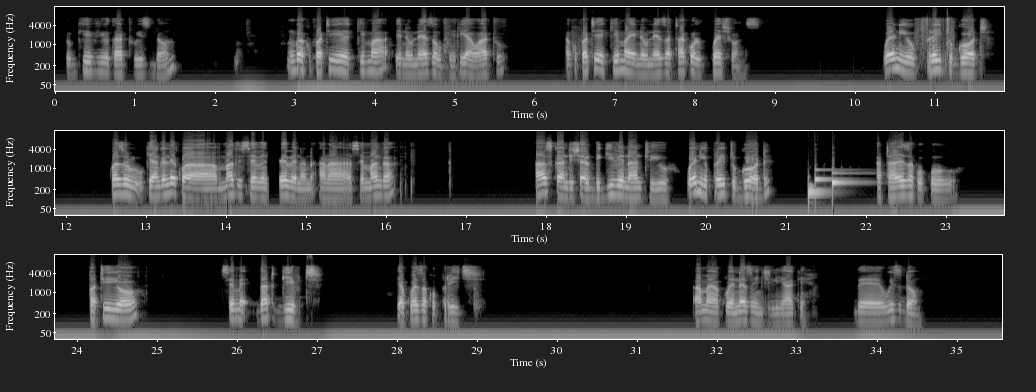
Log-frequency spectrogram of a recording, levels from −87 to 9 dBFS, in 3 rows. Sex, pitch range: male, 110-145 Hz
